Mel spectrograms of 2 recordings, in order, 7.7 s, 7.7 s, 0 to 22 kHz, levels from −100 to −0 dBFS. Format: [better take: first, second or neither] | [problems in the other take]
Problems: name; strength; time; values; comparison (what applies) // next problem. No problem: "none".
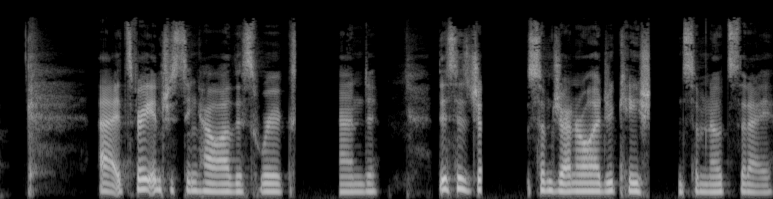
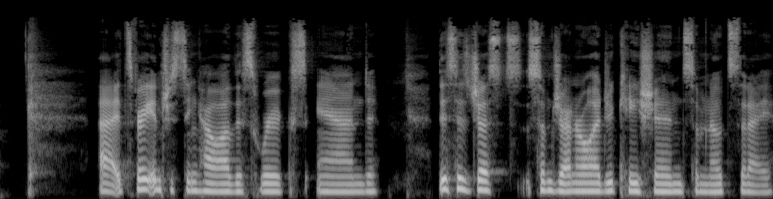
second | audio cutting out; at 3 s, at 5 s and at 6.5 s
